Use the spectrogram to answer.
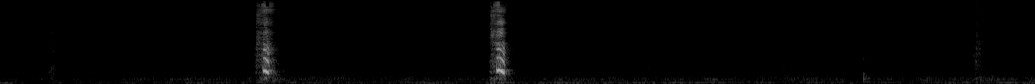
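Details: Cat coughing again in the morning; vet found nothing wrong, and the owner wonders about herpesvirus or feline asthma: two sharp, harsh cough bursts in a quiet room with faint softer sounds between; cat cough.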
